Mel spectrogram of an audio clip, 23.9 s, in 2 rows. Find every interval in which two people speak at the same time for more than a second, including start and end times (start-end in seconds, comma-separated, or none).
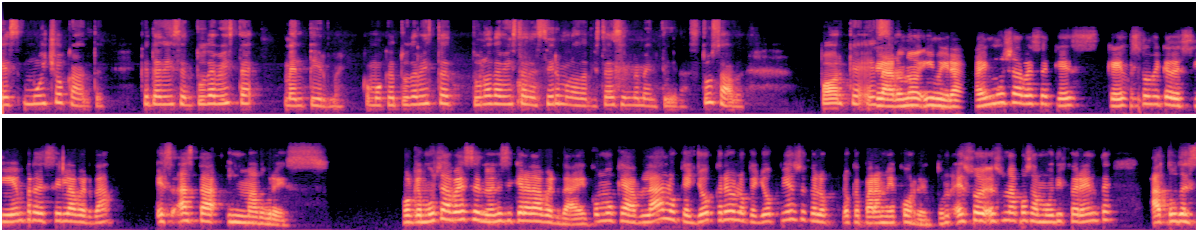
none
